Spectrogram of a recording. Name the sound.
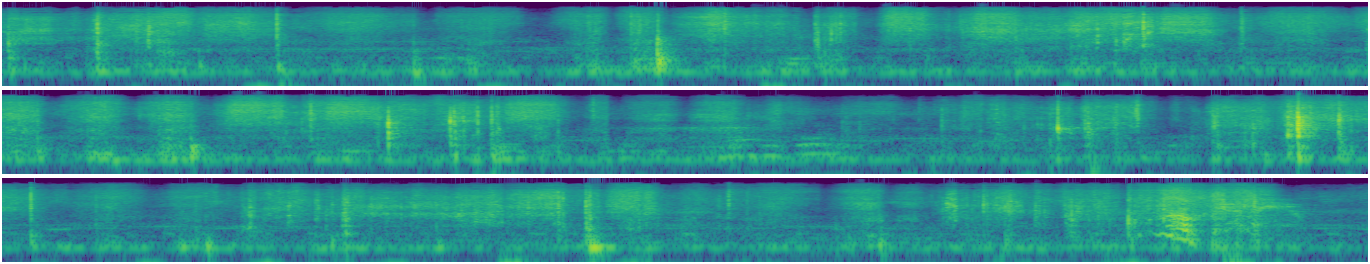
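folding and burnishing scored cardstock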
